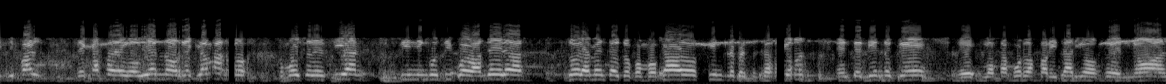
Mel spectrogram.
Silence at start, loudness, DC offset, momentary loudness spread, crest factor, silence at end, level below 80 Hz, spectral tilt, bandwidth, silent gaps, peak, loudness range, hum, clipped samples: 0 s; -24 LUFS; under 0.1%; 8 LU; 14 dB; 0 s; -76 dBFS; -2.5 dB/octave; 9.2 kHz; none; -12 dBFS; 2 LU; none; under 0.1%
